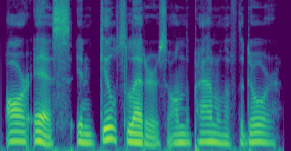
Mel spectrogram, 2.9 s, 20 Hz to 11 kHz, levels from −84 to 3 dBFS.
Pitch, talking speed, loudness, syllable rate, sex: 150 Hz, 225 wpm, -18 LUFS, 4.8 syllables/s, female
